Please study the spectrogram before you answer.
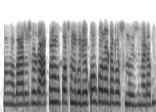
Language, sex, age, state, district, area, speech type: Odia, female, 18-30, Odisha, Balasore, rural, conversation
